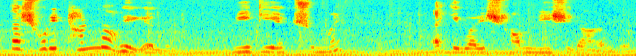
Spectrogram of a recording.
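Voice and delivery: ordinary delivery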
